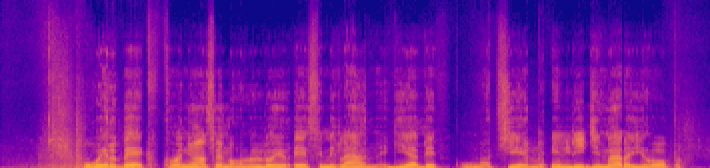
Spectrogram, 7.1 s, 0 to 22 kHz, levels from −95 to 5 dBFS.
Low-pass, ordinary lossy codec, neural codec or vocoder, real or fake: none; none; codec, 44.1 kHz, 1.7 kbps, Pupu-Codec; fake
